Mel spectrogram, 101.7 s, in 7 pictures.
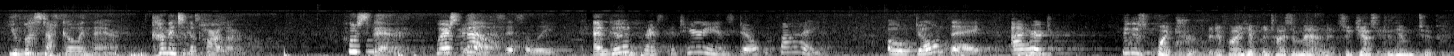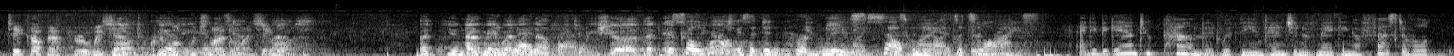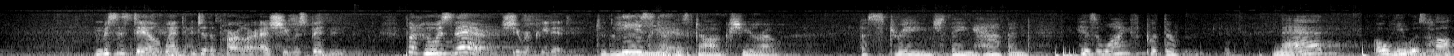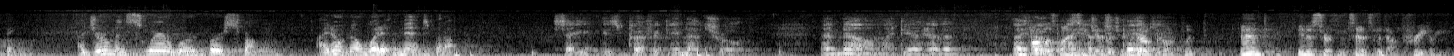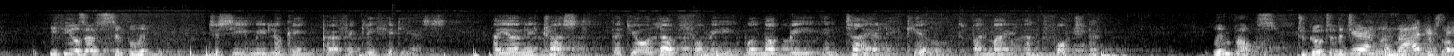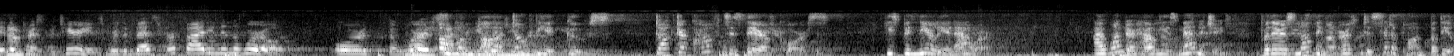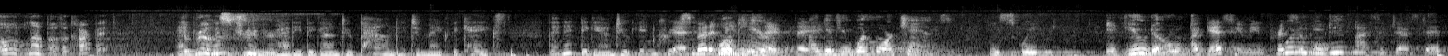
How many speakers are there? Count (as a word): six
